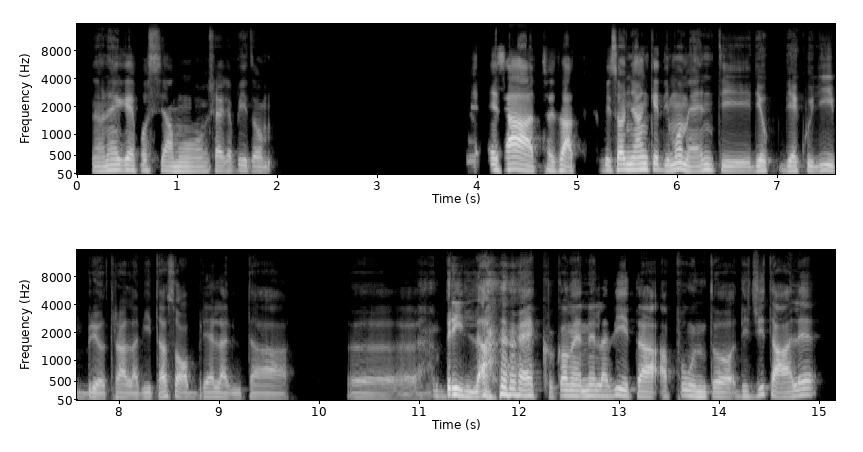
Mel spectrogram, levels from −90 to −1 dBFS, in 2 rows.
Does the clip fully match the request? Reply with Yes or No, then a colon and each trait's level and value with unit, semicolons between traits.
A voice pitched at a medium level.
No: low, 120 Hz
